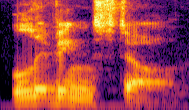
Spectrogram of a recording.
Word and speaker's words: Livingstone: we're heading towards again livingstone or livingston depending on your pronunciation no it's it's living stone there's an e at the end uh i'll be i'll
